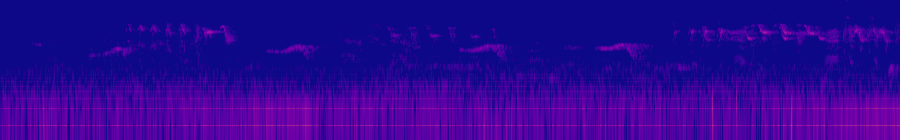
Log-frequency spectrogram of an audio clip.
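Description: A common myna gives a varied run of chattering notes, short whistles and rising slurred calls, with some clicks, over a steady low hum.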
